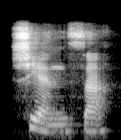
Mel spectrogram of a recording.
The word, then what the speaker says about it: scienza: Ejemplo, share, scienza, sciopero. Escuchen que no estoy pronunciando nunca la E delante.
